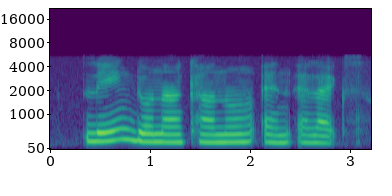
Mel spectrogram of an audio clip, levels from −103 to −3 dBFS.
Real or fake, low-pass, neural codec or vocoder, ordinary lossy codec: real; 5.4 kHz; none; none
